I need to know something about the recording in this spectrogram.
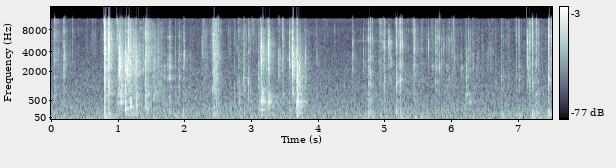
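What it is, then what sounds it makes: Dry soap bar being carved. A dry, solid yellow soap bar, partly carved and held by grey long nails, is shaved and cut with a small metal knife blade, producing crumbly flakes. Crisp, bright scraping and crackling bursts come in uneven clusters, the loudest near the start and again around the middle, with faint, dry, quiet gaps between.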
